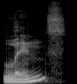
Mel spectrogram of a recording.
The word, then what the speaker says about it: LLENs: of the education department called LENS, which is spelt LLENS, which stands for Local Learning and Employment Networks.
